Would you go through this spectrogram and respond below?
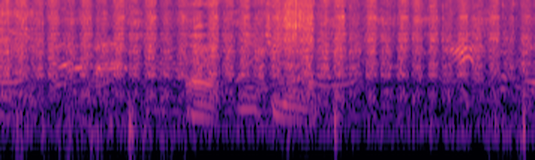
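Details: Pit Bull named Simba out at the park, pulling on the leash: rapid rhythmic panting breaths, steady and even, with a person talking over much of it and faint background noise outdoors.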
